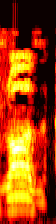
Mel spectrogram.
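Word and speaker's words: Raz: آقای جوزف راس که گفتیم فیلسوف اسرائیلی هم هست، که من تلفظ صحیح اسمشون رو راز یا رز شک داشتم، که یکی از دوستان خانم دکتر صدری به هم گفتن که بله همون راز هست، چون به اسرائیلی هم هستن، همون راز خودمون، راز و اسرار اینها.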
